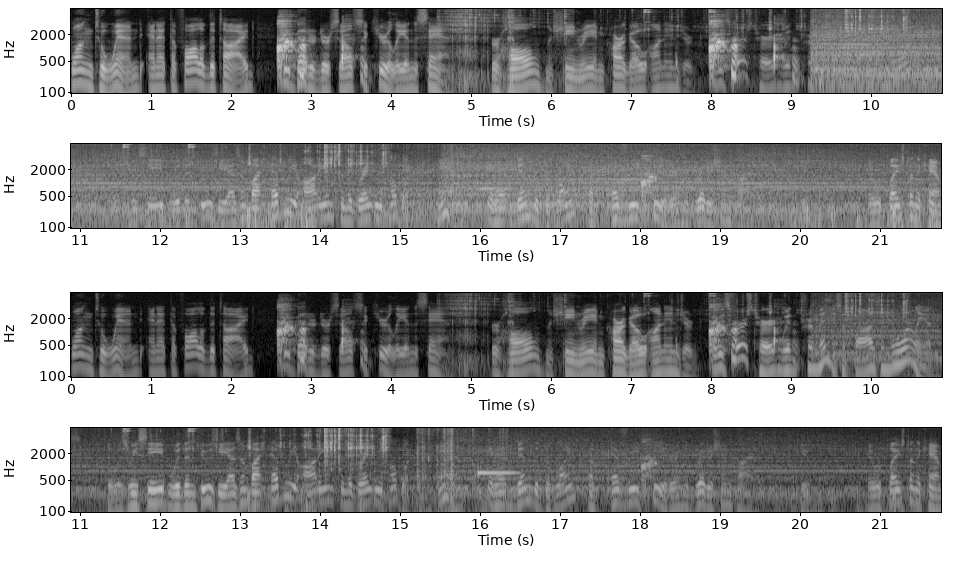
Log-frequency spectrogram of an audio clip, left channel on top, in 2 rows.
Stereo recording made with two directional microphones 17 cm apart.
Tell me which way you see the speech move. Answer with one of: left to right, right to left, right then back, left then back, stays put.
right then back.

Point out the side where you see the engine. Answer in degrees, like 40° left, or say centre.
70° left.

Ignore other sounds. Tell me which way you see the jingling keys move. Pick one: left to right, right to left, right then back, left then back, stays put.
left to right.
